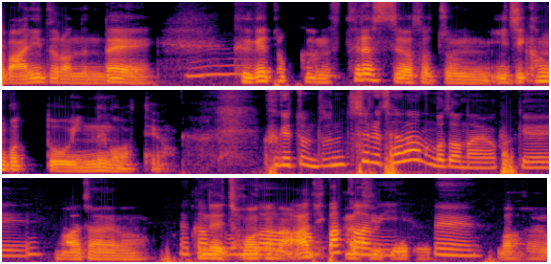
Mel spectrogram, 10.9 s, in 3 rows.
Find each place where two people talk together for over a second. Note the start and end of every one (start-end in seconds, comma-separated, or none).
8.5-9.9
